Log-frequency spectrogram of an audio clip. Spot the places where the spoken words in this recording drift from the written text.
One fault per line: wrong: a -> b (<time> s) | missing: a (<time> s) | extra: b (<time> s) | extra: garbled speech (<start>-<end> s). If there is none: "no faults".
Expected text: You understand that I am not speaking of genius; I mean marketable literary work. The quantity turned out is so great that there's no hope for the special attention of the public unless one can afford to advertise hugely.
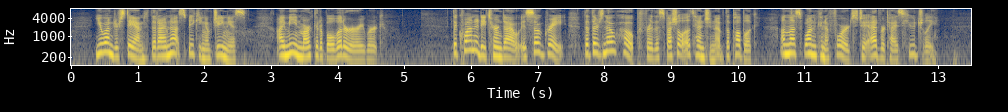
no faults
